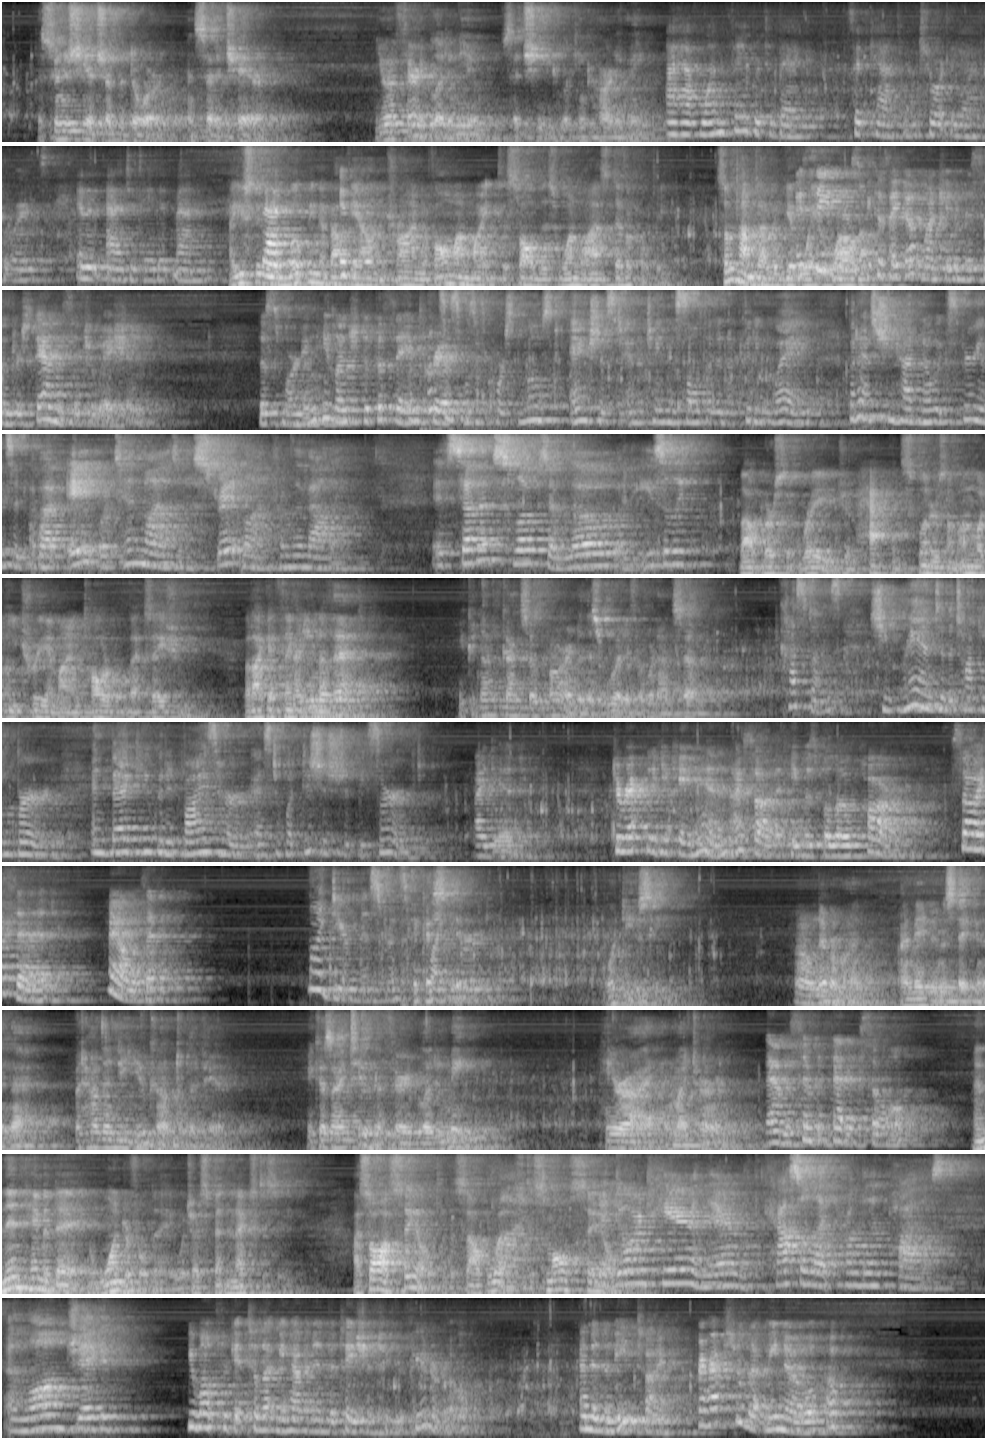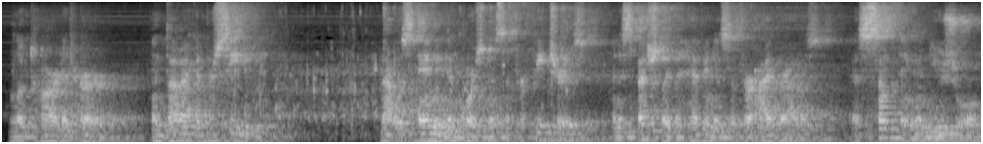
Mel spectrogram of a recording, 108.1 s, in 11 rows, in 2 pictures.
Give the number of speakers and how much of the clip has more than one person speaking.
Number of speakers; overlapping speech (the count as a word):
six, about 6%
